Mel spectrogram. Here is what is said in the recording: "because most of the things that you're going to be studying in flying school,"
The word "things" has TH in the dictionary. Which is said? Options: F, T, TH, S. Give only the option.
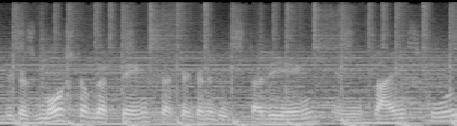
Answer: T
